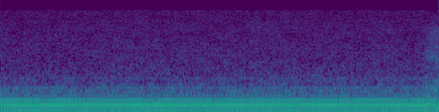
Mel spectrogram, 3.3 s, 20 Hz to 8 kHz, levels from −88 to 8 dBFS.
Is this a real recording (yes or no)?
no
